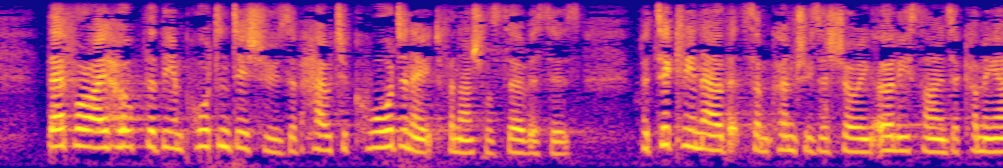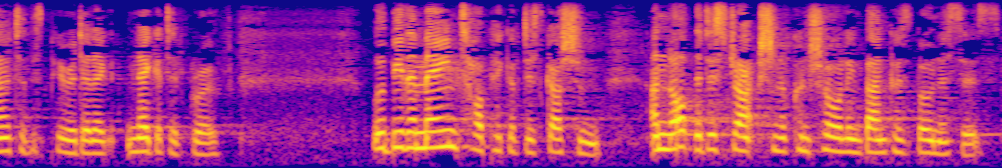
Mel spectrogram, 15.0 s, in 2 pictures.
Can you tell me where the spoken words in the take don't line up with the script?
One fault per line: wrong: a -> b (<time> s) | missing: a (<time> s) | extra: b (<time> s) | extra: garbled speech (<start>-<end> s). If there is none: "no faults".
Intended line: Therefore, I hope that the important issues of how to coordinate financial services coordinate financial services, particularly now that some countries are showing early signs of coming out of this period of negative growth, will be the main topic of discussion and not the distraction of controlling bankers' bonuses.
missing: coordinate financial services (4.3 s)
